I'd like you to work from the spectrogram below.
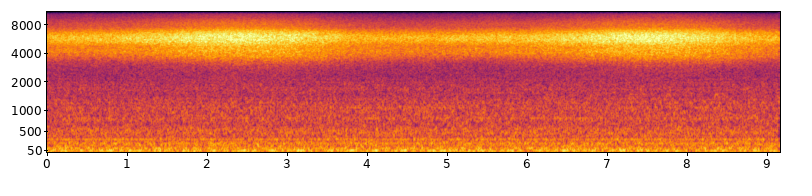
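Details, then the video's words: A synchronized chorus of Magicicada tredecassini (Cassin's 17-year cicada) near the Cache River, Monroe County, Arkansas, on June 6, 2015: a dense, high hissing buzz that swells and fades in waves. "Cassini periodical cicada chorus at Cache River"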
